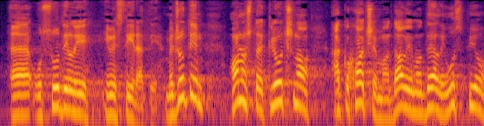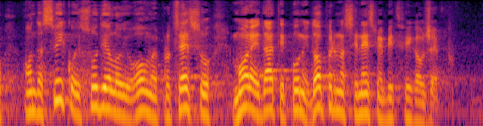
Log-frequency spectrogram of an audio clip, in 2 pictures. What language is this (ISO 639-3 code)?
hrv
